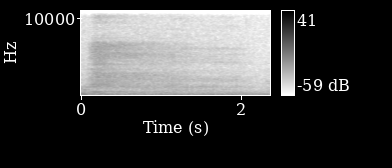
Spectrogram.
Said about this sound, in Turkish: İlk beni bir sakinleştirelim burada. O zaman şöyle dörde kadar sayıp nefes alıyoruz. Altıya kadar sayıp nefes veriyoruz.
